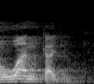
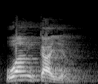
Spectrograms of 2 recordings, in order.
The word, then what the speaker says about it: Huancayo: Que no se dice Juan, sino Huancayo. Huancayo.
